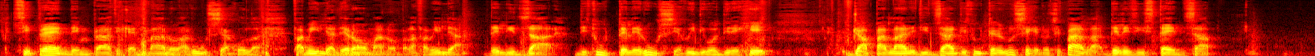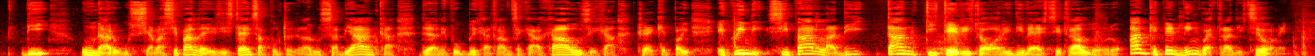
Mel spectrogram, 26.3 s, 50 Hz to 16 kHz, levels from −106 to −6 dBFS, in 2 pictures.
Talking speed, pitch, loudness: 160 wpm, 105 Hz, -30 LUFS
